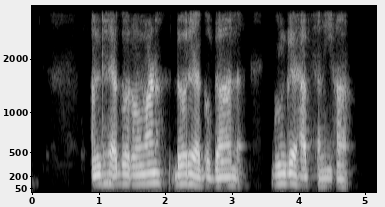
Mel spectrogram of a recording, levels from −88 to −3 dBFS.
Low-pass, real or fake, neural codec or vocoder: 3.6 kHz; fake; codec, 44.1 kHz, 2.6 kbps, DAC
